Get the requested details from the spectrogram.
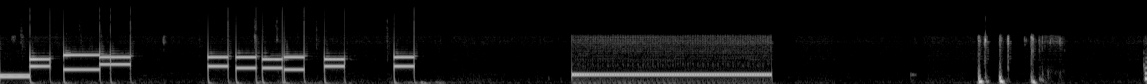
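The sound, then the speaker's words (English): Rapid telephone keypad tones beep out a number as radio station K92.3 in Orlando calls a listener, followed by a single steady ring lasting about two seconds, then a few clicks as the line picks up. No one speaks. “We're going to try to call her right now.”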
